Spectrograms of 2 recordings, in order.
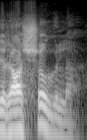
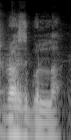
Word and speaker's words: rasgulla: You know, it is rasogulla. You know, it's not rasgulla.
